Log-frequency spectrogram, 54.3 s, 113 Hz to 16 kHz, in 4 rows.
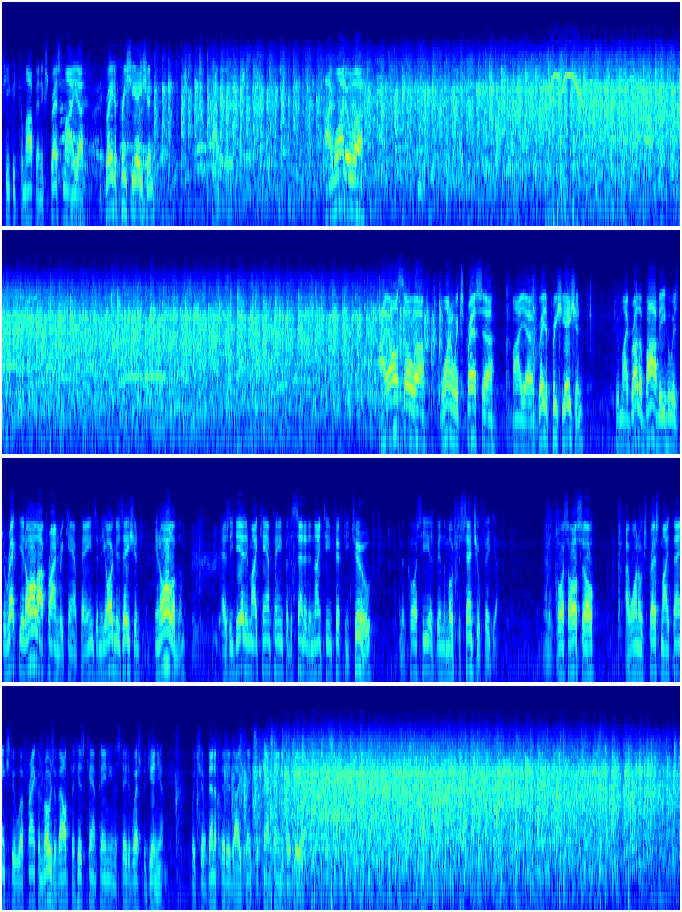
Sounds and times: Male speech, man speaking: 0.0s - 3.2s, 3.9s - 4.7s, 6.4s - 7.2s, 21.1s - 25.2s, 25.8s - 30.8s, 31.5s - 37.1s, 38.0s - 39.0s, 39.6s - 43.9s, 44.5s - 46.8s
Narration, monologue: 0.0s - 3.5s, 6.4s - 7.3s, 21.1s - 46.8s.

